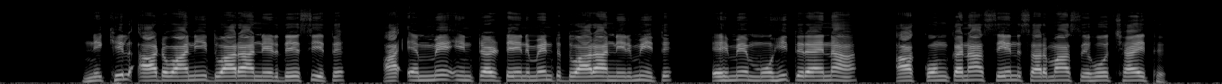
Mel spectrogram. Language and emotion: Maithili, neutral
